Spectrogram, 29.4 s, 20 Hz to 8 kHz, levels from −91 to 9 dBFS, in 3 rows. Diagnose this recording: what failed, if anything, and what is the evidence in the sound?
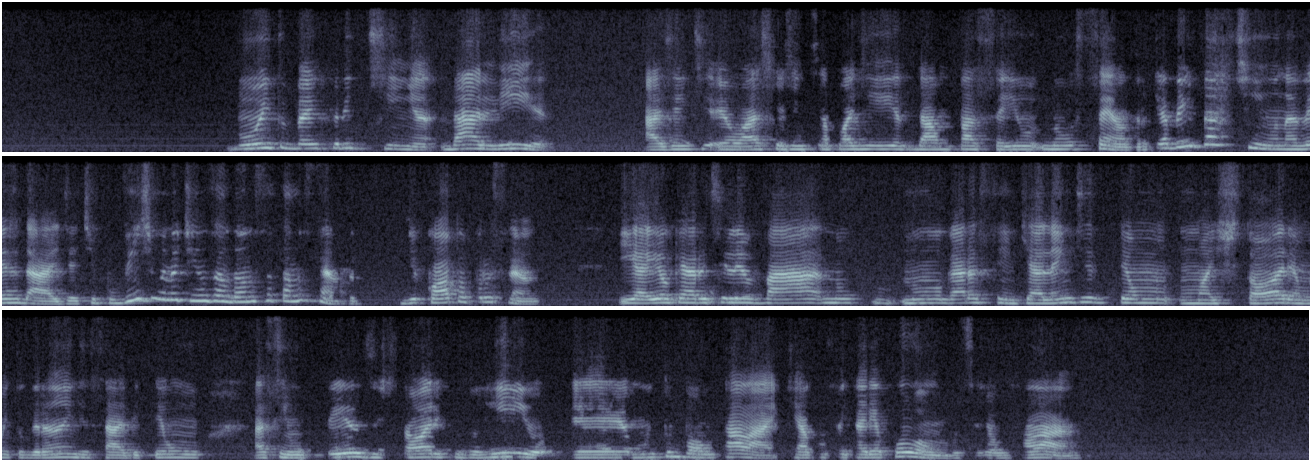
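The speech dips by about 10 dB at 5.81–6.32, 21.96–25.07, 25.42–26.05 and 26.87–27.32 s, and by about 15 dB at 8.64–8.84 s. This is likely speech suppressed in double talk: the call's echo canceller turned down the near talker along with the far-end echo.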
